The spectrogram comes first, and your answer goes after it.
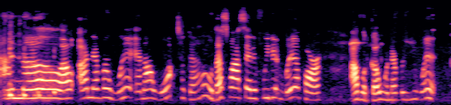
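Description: A woman uses a raised, projected voice with a bright, sharp tone and high pitch, her loudness swinging widely. Her intonation stays fairly even at a fairly quick pace, and the sound is dry and close with no echo. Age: 20s. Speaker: podcast assistant and promoter. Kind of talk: casual chat.

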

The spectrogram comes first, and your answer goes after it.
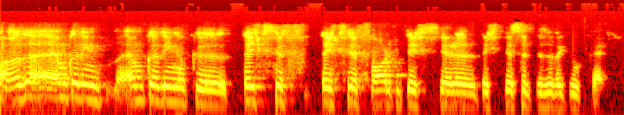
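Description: This man's high-pitched voice has a dark, mellow tone, moving at a moderate pace with big swings in loudness. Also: ordinary pitch variation. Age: 30s. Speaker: CrossFit coach. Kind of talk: podcast interview.

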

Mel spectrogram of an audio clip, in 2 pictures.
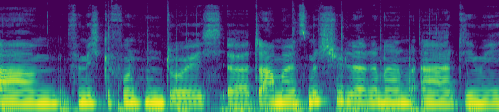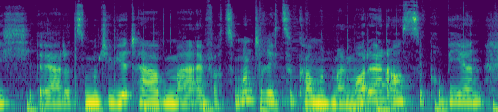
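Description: A woman's somewhat breathy, medium-pitched voice at a moderate pace, with fairly even intonation. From Russia, St. Petersburg. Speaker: dancer. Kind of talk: casual chat. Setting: studio.

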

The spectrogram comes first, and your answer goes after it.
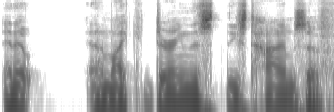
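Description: A man talks with a Midwestern American accent. The sound is dry and close, with no echo. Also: very clean recording, silent background. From Indiana, US Midwest. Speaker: podcast network co-founder. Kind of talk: personal testimony. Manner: halting, frequent repetitions.

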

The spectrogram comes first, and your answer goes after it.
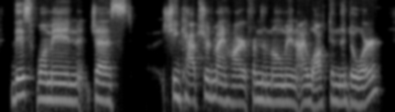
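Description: Against a quiet background, a woman with an ordinary speaking voice talks at a fairly low pitch with fairly even intonation. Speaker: cancer survivor and advocate. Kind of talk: interview.

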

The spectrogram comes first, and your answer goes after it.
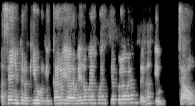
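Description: A woman at a very fast pace. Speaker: psychologist and podcast host. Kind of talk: casual interview chat.

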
